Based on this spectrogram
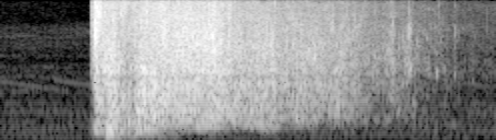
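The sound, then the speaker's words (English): A sudden, loud splash of a body falling into water, followed by a second or so of violent thrashing, churning and sloshing that gradually fades. No voices. “There was the splash of a body falling into water, followed by violent thrashing, like someone was drowning.”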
